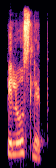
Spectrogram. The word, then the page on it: pillowslip: Indian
